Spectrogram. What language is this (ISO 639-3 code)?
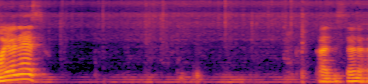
tur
